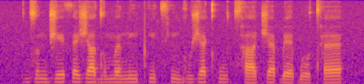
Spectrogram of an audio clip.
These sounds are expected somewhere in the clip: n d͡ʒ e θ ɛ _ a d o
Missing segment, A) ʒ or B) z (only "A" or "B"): A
